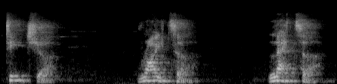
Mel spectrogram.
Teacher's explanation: so look at the pronunciation of these words in non-rhotic English teacher doesn't end with an R it ends with a schwa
